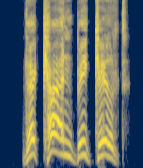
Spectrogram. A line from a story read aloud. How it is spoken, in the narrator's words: Sigsel shouted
